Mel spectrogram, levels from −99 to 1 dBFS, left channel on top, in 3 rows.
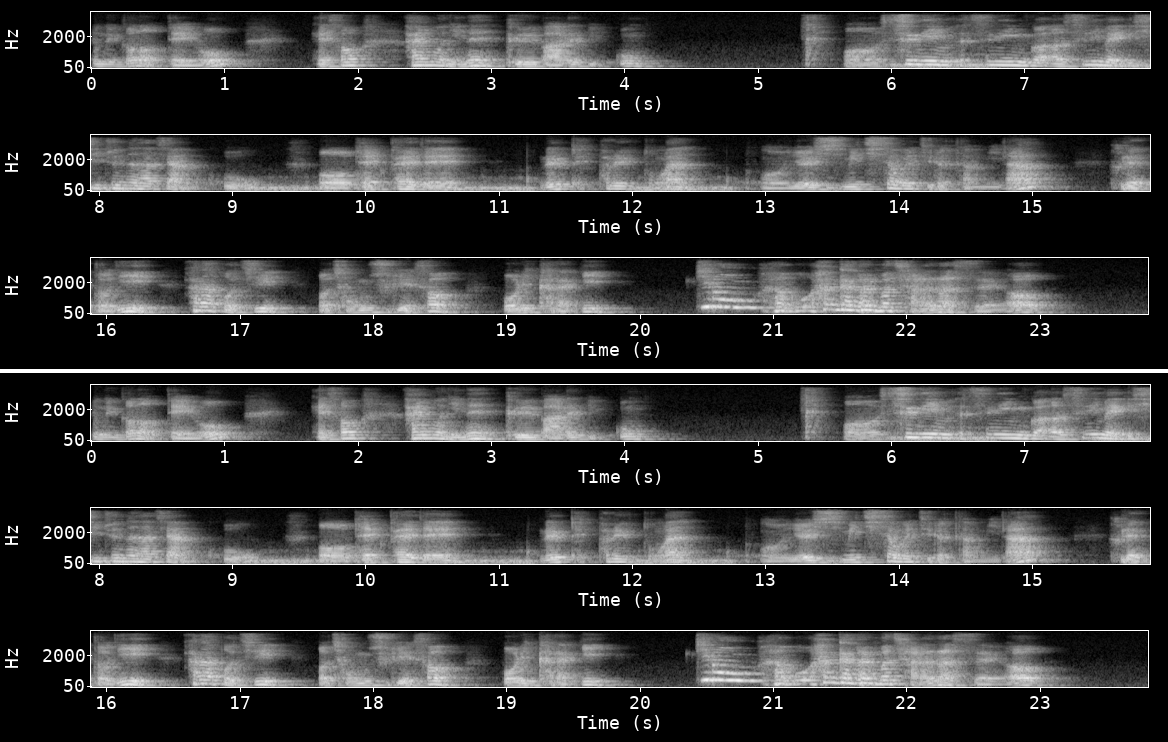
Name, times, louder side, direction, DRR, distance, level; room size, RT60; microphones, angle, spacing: voice 1, 0.0-1.3 1.7-3.7 4.0-4.1 5.3-9.2 9.6-10.7 11.3-12.4 13.0-15.0 15.6-16.3 16.6-17.3 17.6-18.6 19.0-19.7 20.4-23.0, right 1 dB, 40° right, -2 dB, 1.4 m, -20 dB
sound 1, 6.0-13.5, left 1 dB, 60° left, 1.2 m, -33 dB
10.0 x 4.0 x 2.4 m, 0.42 s
head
